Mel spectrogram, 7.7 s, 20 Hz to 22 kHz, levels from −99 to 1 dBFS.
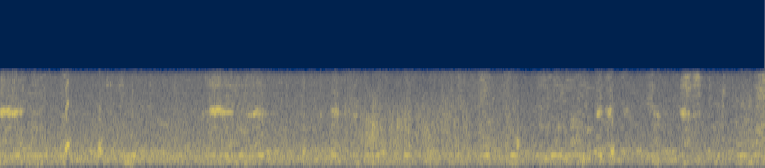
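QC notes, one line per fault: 0.0–0.7 s, 0.99–1.35 s, 2.12–2.64 s, 4.87–5.19 s and 5.83–6.15 s, microphone overload: the loudest moments break into a harsh, crackling edge. It is worst at the very start and in the second burst, where peaks overshoot by about 16 and 14 dB. The later bursts overshoot by about 7, 5 and 8 dB. The likely cause is input gain set too high, so peak tops are flattened at the converter's ceiling, with a sizeable share of samples clipped early on.
3.46–4.75 s, codec payload misread: for just over a second the sound is buried in heavy, rasping distortion, far rougher than the light grain of the narrow 150 Hz to 3.5 kHz telephone band around it. The decoder is taking in G.726 code words with their bit order reversed. Each reversed word decodes to the wrong difference value, so the speech stays buried in distortion until the packing matches again at 4.75 s.
5.19 s, microphone volume stepped down: right as the overload burst ending at 5.19 s finishes, the whole level drops by about 3 dB in one abrupt step, taking the background down with it. 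This likely comes from the call software detecting clipping and cutting the device's input gain at once rather than easing it down. The clipping returns at 5.83 s, now about 8 dB over.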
